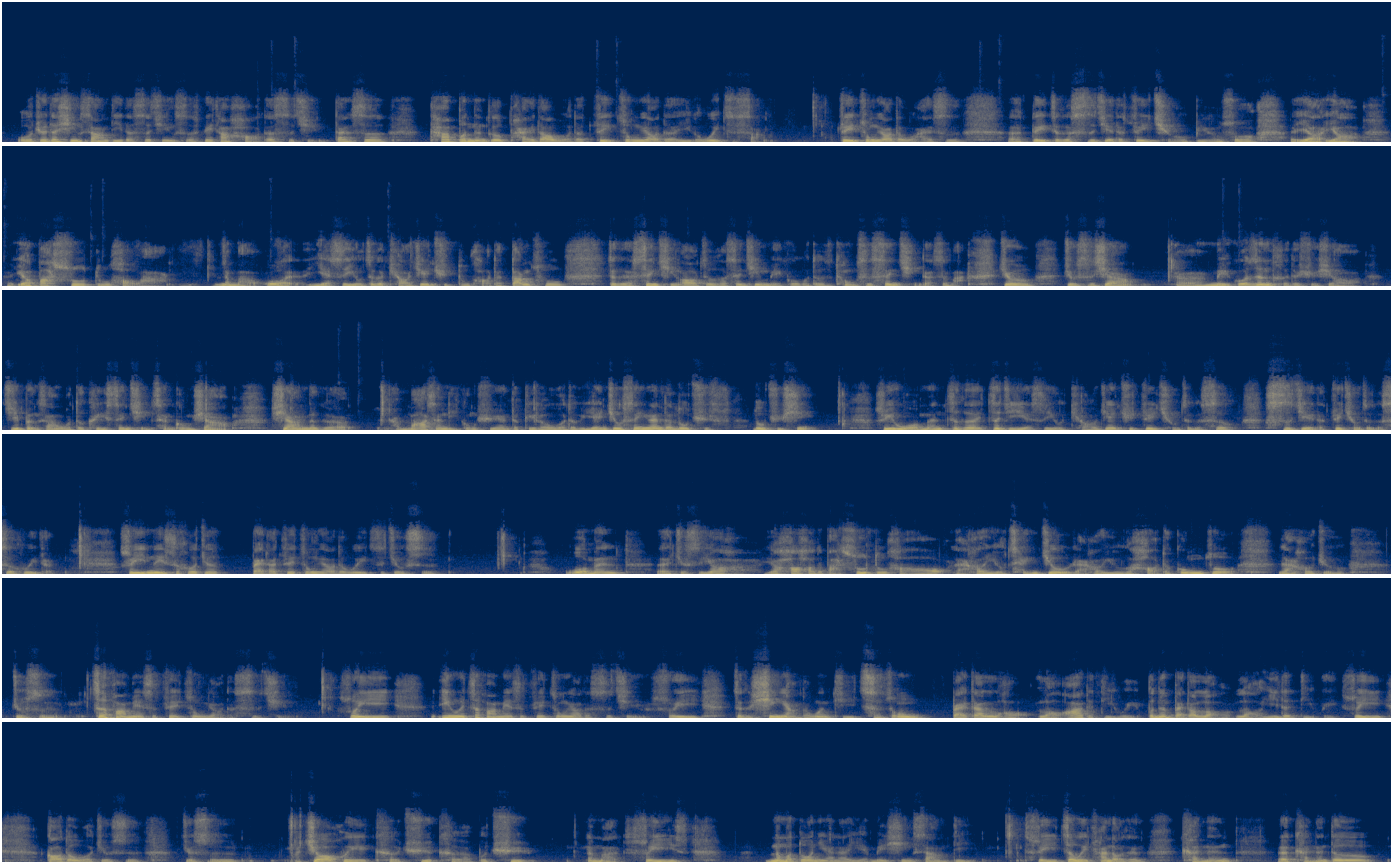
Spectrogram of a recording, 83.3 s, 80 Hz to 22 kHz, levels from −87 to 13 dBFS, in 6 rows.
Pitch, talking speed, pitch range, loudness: 115 Hz, 230 characters per minute, 100-145 Hz, -22 LUFS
